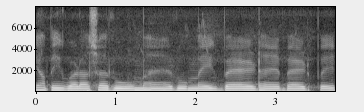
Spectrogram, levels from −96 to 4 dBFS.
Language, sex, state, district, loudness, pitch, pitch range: Hindi, female, Uttar Pradesh, Jyotiba Phule Nagar, -13 LUFS, 185 Hz, 180-190 Hz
